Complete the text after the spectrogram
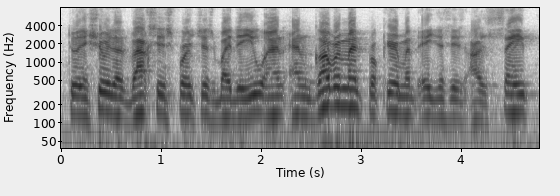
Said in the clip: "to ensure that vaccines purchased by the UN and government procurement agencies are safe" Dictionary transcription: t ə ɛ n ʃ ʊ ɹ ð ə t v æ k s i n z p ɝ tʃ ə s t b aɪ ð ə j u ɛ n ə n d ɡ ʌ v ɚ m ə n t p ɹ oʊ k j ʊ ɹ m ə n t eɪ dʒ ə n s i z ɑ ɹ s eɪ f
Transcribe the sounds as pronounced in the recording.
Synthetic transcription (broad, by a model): t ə ɛ n ʃ ʊ ɹ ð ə t v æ k s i n s p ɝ tʃ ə s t b aɪ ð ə j u ɛ n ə n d ɡ ʌ v ɚ m ə n t p ɹ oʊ k j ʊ ɹ m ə n t eɪ dʒ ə n s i s ɑ ɹ s eɪ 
